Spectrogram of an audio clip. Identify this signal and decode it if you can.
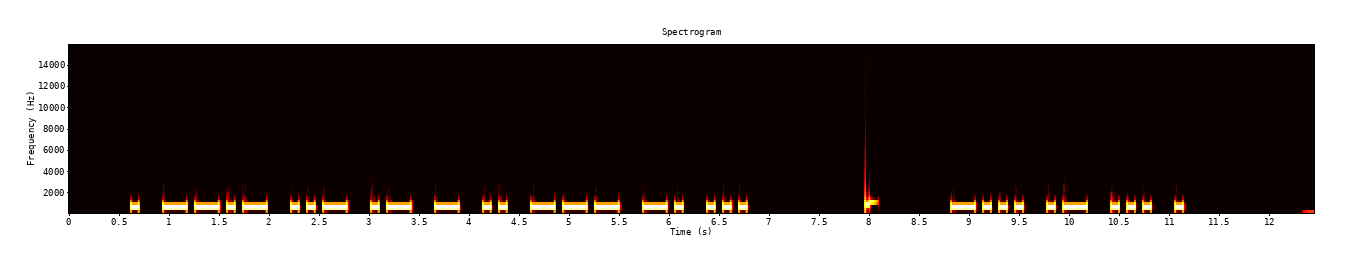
Morse code, heard as a keyed tone, about 16 wpm, 700 Hz. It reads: EQUATIONS BASE
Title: Sets of 5 Words - New Word Drill - 15wpm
